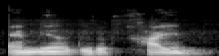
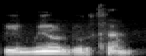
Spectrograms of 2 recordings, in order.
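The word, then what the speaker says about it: Émile Durkheim: Dulu saya membacanya Emile Durkheim. Padahal saya kira dia orang Jerman. Padahal sebenarnya sosiolog dari Prancis, jadi bacanya Emile Durkheim.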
